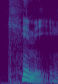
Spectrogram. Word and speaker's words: Kinney: and I want to make sure that I pronounced it correctly for everyone to hear it was Ryan Kinney and I feel like as I was saying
